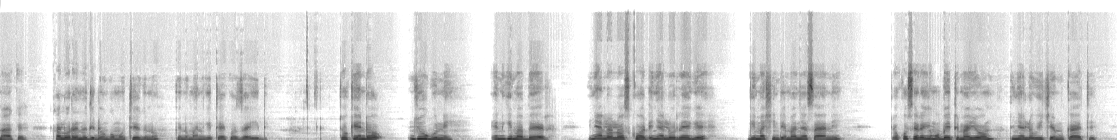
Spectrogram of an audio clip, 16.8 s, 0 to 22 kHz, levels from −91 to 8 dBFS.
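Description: At 0.35 to 0.41 s and 1.31 to 1.53 s, just before "motegno kendo man gi", there are lost packets rebuilt from error correction. The following packets carried low-bitrate copies. The speech does not drop out but turns rough and noisy. From 5.53 to 8.43 s there are scattered short gaps. About three gaps from late or lost packets were patched by extending the last sound, the longest around 30 ms. They come through as brief ticks and smears. More error-correction rebuilds follow at 11.72 to 11.78 s, 13.92 to 14.14 s, and 15.32 to 15.34 s, each briefly coarse and grainy.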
